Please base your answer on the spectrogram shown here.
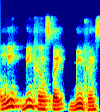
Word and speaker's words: Wittgenstein: Por otro lado, Wittgenstein, se pronuncia de esa manera, sí tenía ideas sobre el lenguaje, ¿no?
